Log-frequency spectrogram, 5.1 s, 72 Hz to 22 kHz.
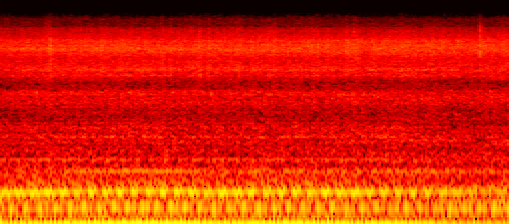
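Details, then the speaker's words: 1975 Chevy C10 long bed V8, cold start idle recorded from outside; a spark plug wire needs fixing: low, even burble with a steady beat and no knocks or misses. A healthy V8, very quiet. "It is very quiet, so I don't know. I need to drive it more and get a feel of what I want to do with it. But it's very quiet to the point where on the road you can hardly hear the truck running."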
